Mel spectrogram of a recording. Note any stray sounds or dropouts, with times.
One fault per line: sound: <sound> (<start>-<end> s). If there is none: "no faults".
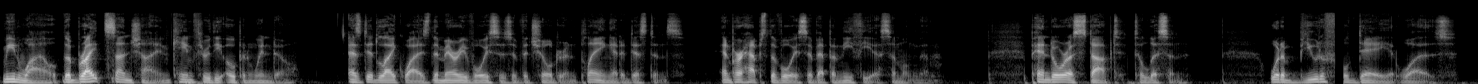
sound: dropout (13.3-13.4 s)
